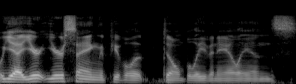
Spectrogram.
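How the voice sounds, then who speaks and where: Over a quiet background, a man talks at a fairly quick pace. His pitch is very deep and low. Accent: American. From US South. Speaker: filmmaker. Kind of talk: casual chat.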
